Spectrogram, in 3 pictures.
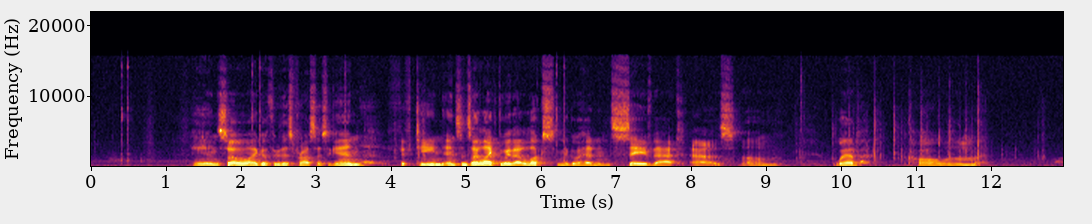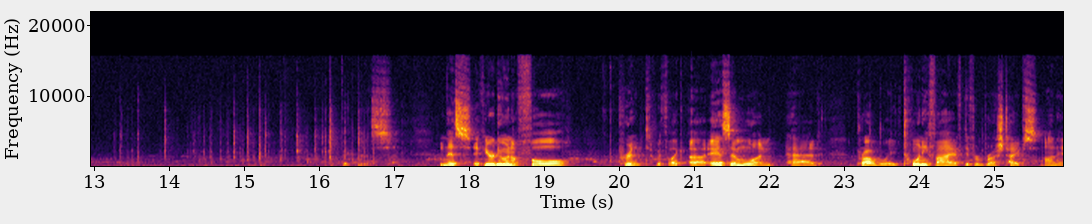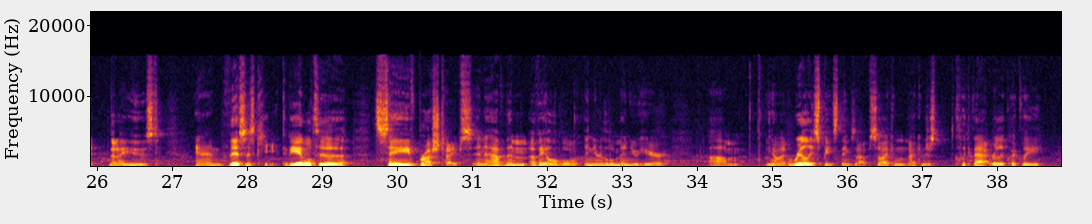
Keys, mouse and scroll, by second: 0.0 click, 1.7 click, 2.7 click, 3.7 1, 5.8 click, 9.3-16.7 typing, 19.4 click, 20.9 BackSpace, 23.0 e, 34.3 click.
